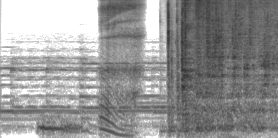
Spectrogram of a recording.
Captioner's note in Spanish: suspiro; sonido de descarga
